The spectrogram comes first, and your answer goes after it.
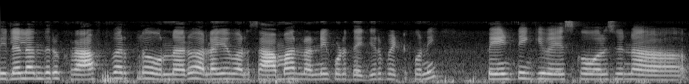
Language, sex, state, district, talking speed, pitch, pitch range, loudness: Telugu, female, Andhra Pradesh, Visakhapatnam, 150 wpm, 245 Hz, 235-260 Hz, -17 LUFS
